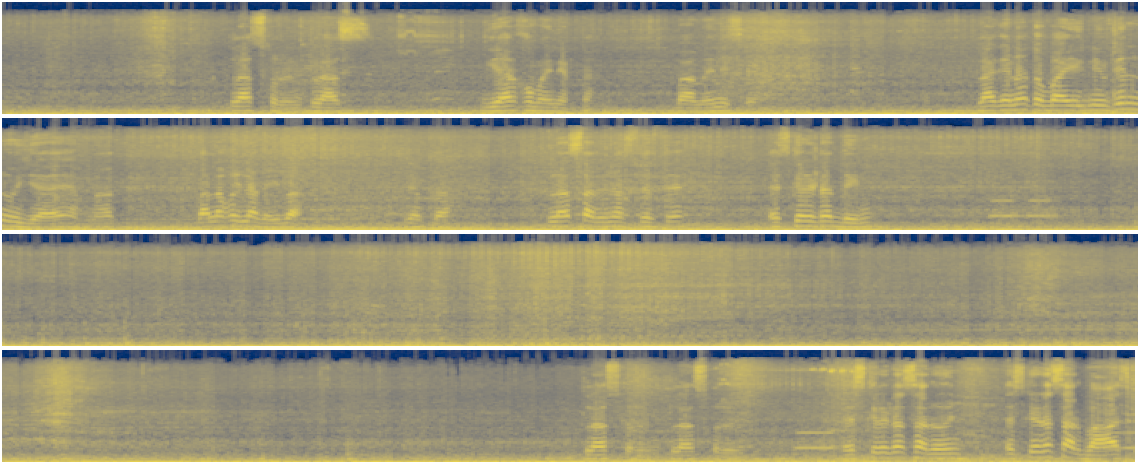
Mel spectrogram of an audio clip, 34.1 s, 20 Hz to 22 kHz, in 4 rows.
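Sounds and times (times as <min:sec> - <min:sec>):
car engine rumble: 0:00.0 - 0:34.0
road noise inside car: 0:00.0 - 0:34.0
person speaking: 0:29.9 - 0:34.0.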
